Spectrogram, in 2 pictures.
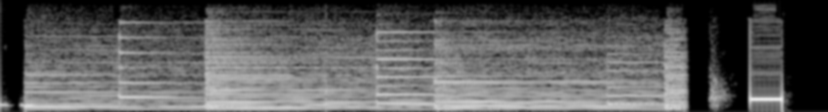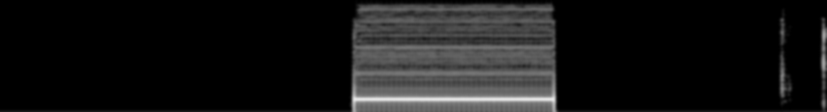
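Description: Telephone line audio from a call being transferred: a stretch of hold music is followed by a steady single-pitched ringback tone, heard as a short burst and then a longer tone of about two seconds, with silence between them.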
